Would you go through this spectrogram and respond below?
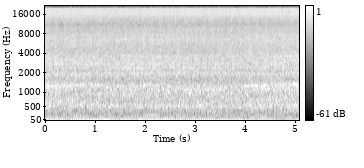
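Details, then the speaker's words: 1995 Chevrolet Corvette C4 convertible, apparently stock 350 V8, running at idle: smooth, even low rumble with no ticks, misses or knocks; normal healthy idle. "hear it run sounds like a stock C4 to me I haven't noticed any major modifications on this"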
